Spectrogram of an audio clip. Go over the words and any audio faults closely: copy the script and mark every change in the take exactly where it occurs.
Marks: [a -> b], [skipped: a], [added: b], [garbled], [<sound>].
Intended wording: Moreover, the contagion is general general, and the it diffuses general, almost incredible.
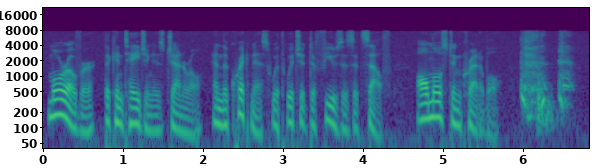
Moreover, the contagion is general [skipped: general,] and the [added: quickness with which] it diffuses [general, -> itself] almost incredible. [cough]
